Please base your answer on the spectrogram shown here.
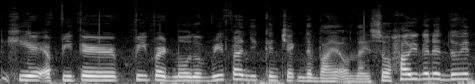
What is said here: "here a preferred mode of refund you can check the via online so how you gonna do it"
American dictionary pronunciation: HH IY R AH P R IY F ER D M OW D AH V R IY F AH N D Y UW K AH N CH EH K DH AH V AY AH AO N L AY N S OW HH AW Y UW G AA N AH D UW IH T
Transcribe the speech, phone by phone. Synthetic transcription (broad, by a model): HH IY R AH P R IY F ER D M OW D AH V R IY F AH N D Y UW K AH N CH EH K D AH B AY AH AO N L AY N S OW HH AW Y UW G AA N AH D UW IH T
